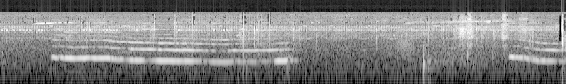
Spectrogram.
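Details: Diva, a pet dog missing her grandson, howls after hearing him on the computer: a long, slightly falling tonal howl, then a short second howl near the end; quiet background with faint clicks.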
